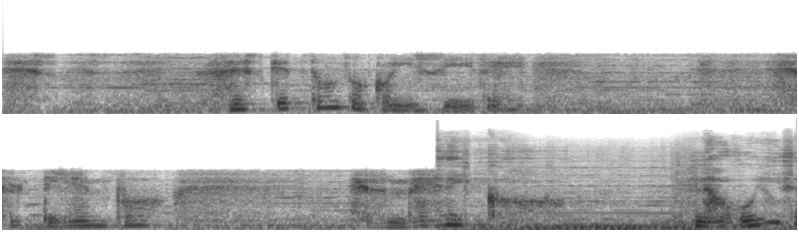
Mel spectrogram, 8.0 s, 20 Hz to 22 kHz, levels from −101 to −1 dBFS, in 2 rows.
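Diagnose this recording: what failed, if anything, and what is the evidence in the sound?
Input likely switched to a poorer device at the driver stage: until 6.15 s, nothing above 3.8 kHz, about 5 dB quieter, faint added noise.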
